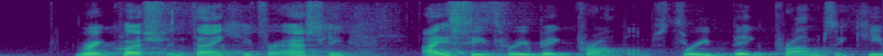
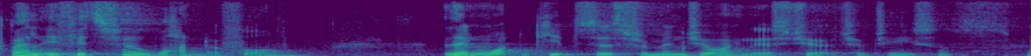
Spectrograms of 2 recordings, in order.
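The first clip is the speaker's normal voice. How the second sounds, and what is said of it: Imitated British professor voice. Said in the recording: “in your other British professor imitation”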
